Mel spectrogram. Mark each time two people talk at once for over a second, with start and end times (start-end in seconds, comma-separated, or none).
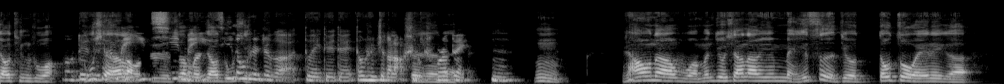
0.6-2.6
